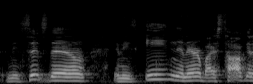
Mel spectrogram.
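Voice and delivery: ordinary delivery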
